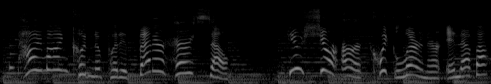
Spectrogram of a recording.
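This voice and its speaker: A tiny, bubbly fairy companion with an extremely high, squeaky little-kid voice. The delivery is boastful and cheerful, leaping around in pitch like a game mascot, with prominent music behind it. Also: female voice, big pitch swings, moderate pace. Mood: proud, cheerful. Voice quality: squeaky, childlike. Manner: bubbly, refers to self in third person. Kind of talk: video game character dialogue.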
